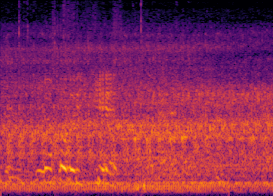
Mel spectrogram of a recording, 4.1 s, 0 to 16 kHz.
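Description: Ford F-250 diesel pickup engine idling steadily, with faint voices in the background during the first couple of seconds.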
